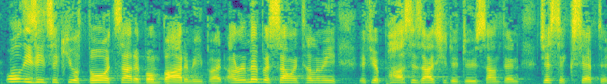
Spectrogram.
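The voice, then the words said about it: Strong ethnic Australian accent. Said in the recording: “I've got a pretty ethnic Aussie accent”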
